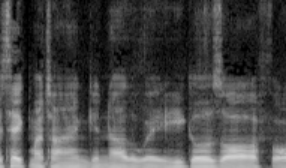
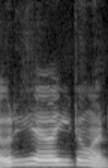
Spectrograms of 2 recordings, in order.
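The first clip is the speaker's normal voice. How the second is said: high, loud retold yell; mock shouting at the guy; high imitated yell at the stranger; yelling at him; 14 semitones higher, 3 dB louder than usual. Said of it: "It's like".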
